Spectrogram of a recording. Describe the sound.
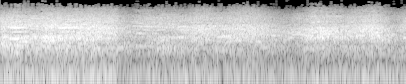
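An audience shouts loudly at a church service, massed voices crying out together in sustained waves that surge and ease without a break.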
